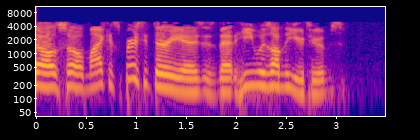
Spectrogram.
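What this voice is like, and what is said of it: Usual voice. Nothing is said of it.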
